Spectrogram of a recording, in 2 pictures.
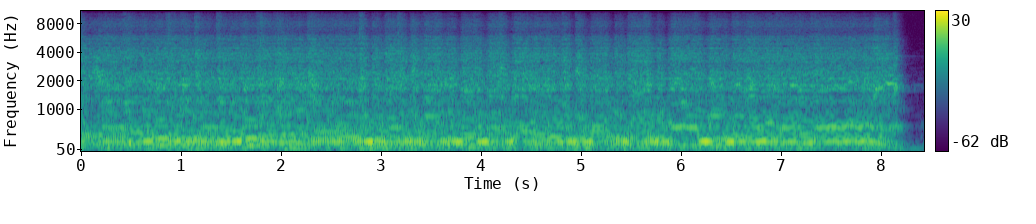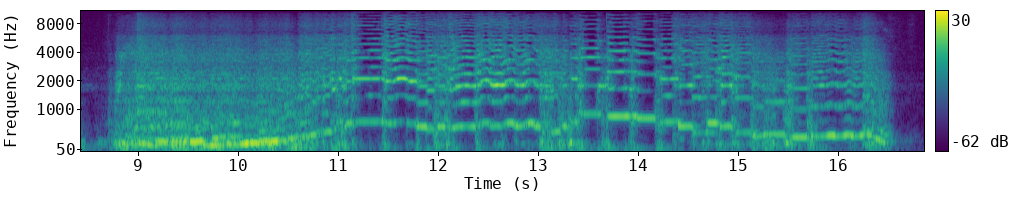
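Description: Guitar amplifier with vintage-style gain distortion: a thick, distorted chord rings for about eight seconds and cuts off briefly, then a run of separate overdriven notes follows. No talk.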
